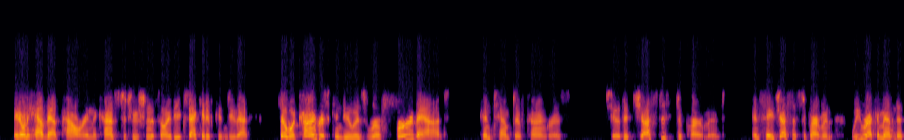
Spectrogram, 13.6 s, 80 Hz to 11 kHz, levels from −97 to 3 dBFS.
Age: 50-69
